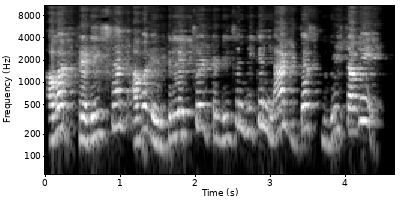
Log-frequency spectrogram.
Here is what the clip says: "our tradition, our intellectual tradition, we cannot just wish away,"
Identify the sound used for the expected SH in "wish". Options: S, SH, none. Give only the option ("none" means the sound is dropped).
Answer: S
